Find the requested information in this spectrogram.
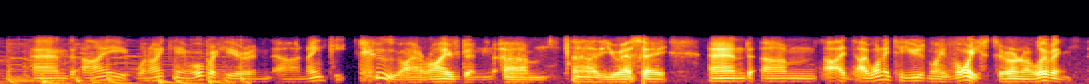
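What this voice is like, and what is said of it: Scottish accent. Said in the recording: “I notice an accent there, and it's not Southern, and it's not Southeastern Washington ... you're right about the accent. I'm originally from Scotland”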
